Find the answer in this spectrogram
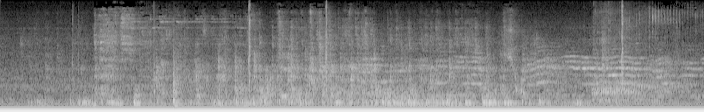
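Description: Rustling and clicking handling noise from a camcorder being moved about close to clothing and objects, with a brief high wavering call near the end.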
